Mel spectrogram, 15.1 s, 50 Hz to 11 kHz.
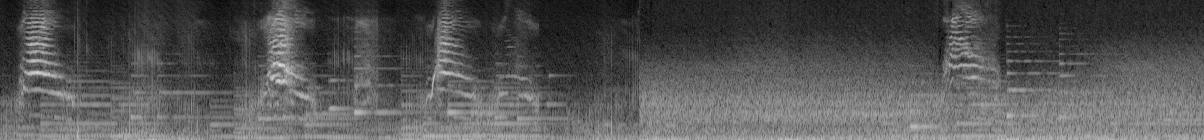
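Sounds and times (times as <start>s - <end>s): background music with held notes: 0.0s - 8.0s, 9.7s - 15.0s
cat meowing: 0.2s - 7.0s, 11.8s - 12.7s.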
